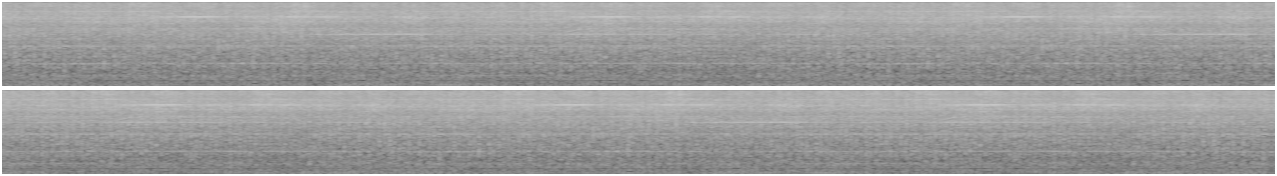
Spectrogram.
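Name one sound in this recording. A helicopter's rotor thumps and its engine roars steadily.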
